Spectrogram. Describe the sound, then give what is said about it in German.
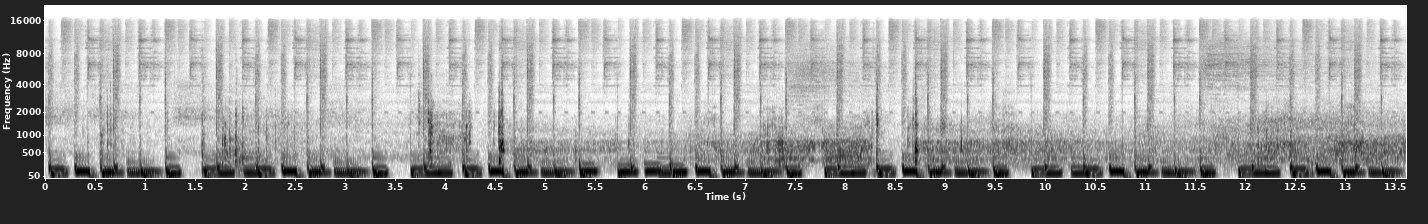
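A skateboard rolls continuously over rough pavement at a private skate area in Chile with a steady low rumble, punctuated by repeated sharp clacks of wheels hitting joints and tricks landing, loud throughout. “Willkommen in meiner privaten Skate-Area in Chile am Wasserton.”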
